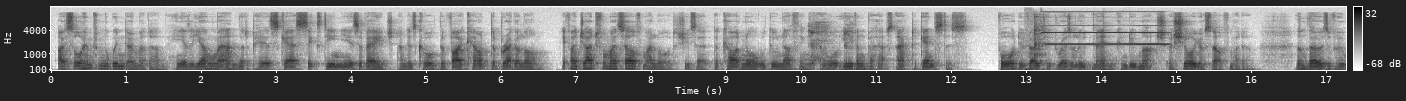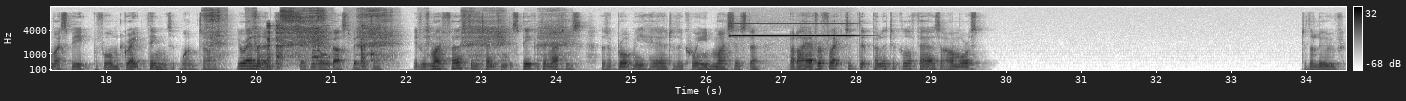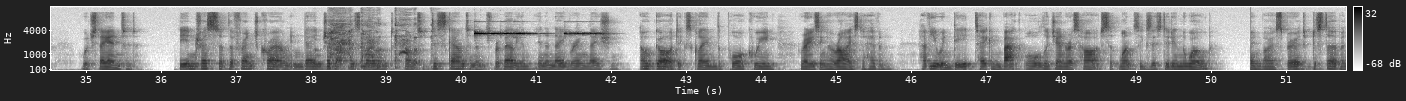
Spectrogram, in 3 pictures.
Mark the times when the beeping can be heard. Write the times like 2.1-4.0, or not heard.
12.9-14.8, 26.3-28.1, 40.1-41.9.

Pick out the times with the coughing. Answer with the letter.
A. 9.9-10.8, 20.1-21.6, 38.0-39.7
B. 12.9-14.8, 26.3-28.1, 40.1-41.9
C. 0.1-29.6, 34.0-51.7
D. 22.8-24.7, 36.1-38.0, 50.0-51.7
A.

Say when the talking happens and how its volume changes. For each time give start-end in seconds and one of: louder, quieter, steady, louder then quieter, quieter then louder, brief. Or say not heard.
0.1-29.6 steady
34.0-51.7 steady.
